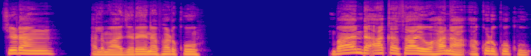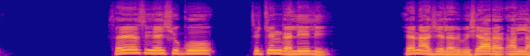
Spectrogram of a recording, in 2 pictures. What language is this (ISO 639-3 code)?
hau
